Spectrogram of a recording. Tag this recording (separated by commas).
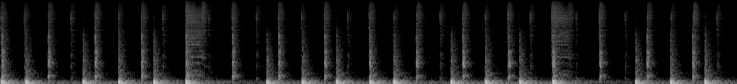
Music, Drum, Percussion, Musical instrument, Drum kit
